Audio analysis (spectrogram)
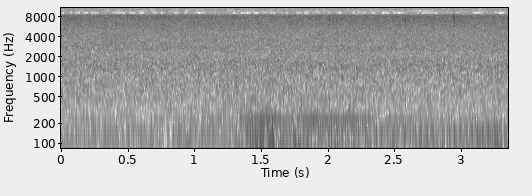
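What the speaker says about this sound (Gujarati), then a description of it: "સતત કાલે સાંજે છે ને 12 ઇંચનું આવતું હતું તો 12 ઇંચ વરસાદ થઈ ગયો." Heavy monsoon rain in a village pouring down steadily, a dense, loud hiss of falling water with a brief low rumble partway through.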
